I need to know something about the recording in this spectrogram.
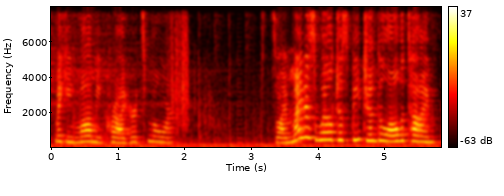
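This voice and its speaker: A woman reading a diary entry aloud in character as a gentle, anxious child afraid of upsetting her mother, speaking softly and earnestly over faint game music. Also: very high voice, fairly even intonation, a little slow, heavily acted.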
